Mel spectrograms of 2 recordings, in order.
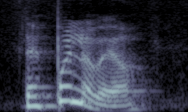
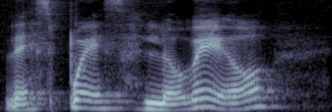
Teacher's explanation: estoy hablando rápido porque estoy aspirando la S, después lo veo y estoy agrupando las palabras.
